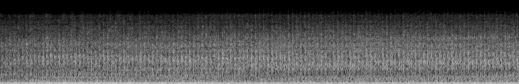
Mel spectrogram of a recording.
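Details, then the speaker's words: Isuzu NPR diesel truck that sat for years, idling to warm up after fixing a fuel-filter leak: steady, even diesel clatter with a deep, unchanging rumble, no misses or knocks and no further leaks; healthy engine. "We'll let this run a couple minutes and see how it looks."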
